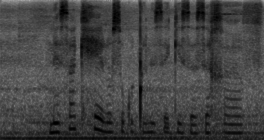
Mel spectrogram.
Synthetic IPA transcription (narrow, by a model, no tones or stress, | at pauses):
nɛsakʰɛlɔsokʼuǃinisekʼisasɛxaːfi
